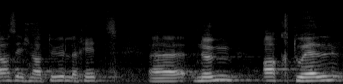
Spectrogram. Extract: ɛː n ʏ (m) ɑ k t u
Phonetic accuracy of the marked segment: correct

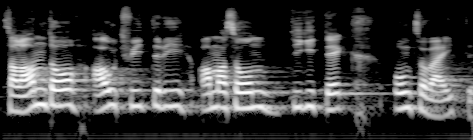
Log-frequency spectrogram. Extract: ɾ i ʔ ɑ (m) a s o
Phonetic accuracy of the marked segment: correct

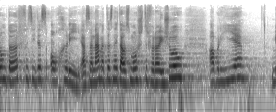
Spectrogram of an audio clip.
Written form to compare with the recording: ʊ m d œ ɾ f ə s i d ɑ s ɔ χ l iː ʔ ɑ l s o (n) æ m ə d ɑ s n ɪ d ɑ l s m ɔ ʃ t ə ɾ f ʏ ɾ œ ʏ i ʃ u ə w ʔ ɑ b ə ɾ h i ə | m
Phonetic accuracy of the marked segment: correct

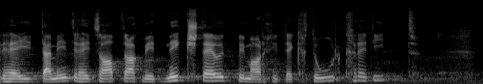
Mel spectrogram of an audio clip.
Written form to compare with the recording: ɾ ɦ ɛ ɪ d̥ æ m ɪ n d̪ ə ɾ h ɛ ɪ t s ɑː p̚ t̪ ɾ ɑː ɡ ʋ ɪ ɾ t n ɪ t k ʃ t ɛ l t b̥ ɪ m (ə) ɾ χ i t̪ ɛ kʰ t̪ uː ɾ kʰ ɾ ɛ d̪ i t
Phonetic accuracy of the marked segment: incorrect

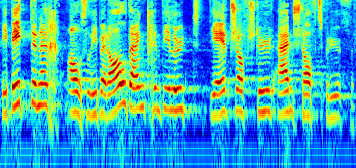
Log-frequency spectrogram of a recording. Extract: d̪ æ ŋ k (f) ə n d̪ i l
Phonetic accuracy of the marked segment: incorrect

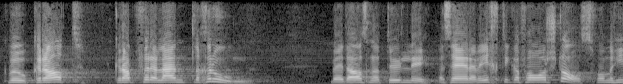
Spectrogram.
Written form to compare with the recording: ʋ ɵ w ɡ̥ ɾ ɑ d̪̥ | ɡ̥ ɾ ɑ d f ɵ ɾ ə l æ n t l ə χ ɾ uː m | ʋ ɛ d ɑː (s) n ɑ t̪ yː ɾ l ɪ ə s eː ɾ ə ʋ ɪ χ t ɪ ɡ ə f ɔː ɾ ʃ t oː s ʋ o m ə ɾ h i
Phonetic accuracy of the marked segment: correct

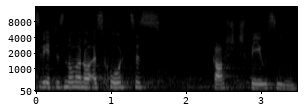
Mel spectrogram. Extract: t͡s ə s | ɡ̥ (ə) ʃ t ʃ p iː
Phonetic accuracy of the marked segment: incorrect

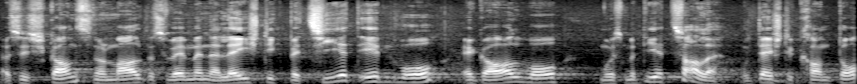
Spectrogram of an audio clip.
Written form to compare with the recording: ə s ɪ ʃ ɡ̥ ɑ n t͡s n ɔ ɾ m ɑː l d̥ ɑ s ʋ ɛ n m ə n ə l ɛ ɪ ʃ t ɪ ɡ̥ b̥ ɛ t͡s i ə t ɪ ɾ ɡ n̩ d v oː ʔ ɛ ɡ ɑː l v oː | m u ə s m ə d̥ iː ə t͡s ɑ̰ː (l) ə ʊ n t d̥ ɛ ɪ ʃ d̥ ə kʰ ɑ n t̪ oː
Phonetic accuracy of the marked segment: correct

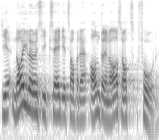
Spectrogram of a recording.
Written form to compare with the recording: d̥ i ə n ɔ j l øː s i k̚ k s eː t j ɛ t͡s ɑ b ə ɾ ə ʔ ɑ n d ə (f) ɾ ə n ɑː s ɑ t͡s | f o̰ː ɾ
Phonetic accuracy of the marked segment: incorrect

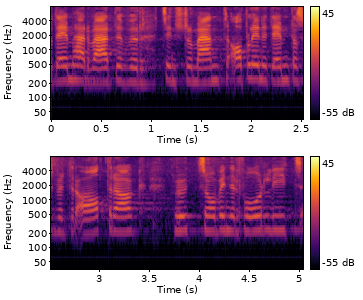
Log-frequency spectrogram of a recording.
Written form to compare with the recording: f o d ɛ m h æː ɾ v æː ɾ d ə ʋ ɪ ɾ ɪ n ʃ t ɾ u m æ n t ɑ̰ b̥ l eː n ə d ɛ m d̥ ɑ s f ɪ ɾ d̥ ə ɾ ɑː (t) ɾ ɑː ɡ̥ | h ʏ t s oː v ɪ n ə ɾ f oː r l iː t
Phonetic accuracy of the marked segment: correct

